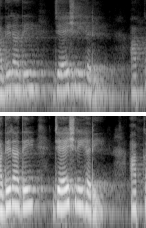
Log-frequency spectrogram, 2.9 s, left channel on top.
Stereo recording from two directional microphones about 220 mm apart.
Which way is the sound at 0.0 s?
40° right (ahead or behind).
